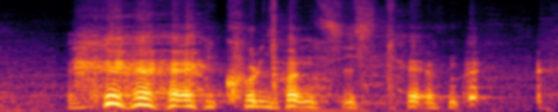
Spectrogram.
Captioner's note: laughs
